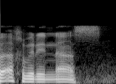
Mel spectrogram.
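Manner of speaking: ordinary talk, nothing marked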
